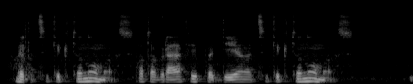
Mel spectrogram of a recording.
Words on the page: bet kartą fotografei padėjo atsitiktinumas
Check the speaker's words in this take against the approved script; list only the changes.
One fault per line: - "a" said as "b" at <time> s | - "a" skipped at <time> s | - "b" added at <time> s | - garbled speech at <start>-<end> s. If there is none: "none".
- "kartą" said as "atsitiktinumas" at 0.3 s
